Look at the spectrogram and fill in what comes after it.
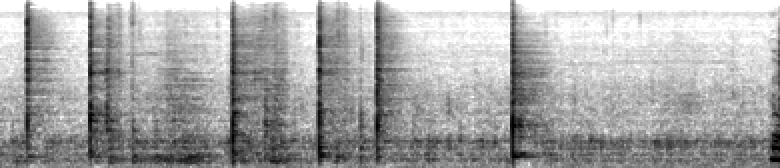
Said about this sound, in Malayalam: ഈ മാങ്ങ ഞാൻ ഇട്ട് കൊടുക്കാം കേട്ടോ.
